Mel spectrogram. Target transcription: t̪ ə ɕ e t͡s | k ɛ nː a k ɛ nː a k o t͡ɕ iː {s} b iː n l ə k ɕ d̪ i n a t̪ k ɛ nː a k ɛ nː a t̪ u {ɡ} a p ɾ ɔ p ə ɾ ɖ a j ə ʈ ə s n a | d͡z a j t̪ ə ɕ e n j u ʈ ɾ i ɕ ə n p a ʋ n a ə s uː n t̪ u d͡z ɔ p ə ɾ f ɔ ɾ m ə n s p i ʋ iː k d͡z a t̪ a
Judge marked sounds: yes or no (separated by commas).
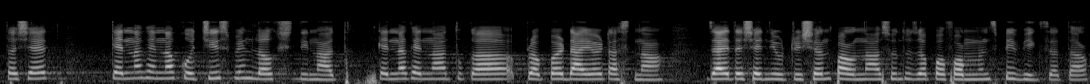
yes, no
